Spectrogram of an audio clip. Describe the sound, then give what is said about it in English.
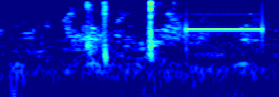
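A voicemail beep before recording a message: one steady, pure mid-pitched tone holding for about half a second, following a few faint, indistinct sounds. “Please leave your callback message after the beep.”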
